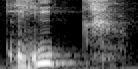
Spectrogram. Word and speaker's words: crouq: Ich habe ein Wort erfunden, das ein Kofferwort aus "croûte", Kruste, und "loque", Lumpen ist, und es wird "crouq" ausgesprochen.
